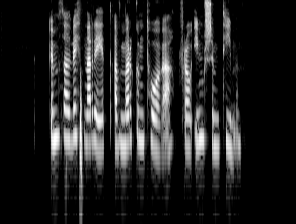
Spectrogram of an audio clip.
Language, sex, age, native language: Icelandic, female, 20-29, Icelandic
